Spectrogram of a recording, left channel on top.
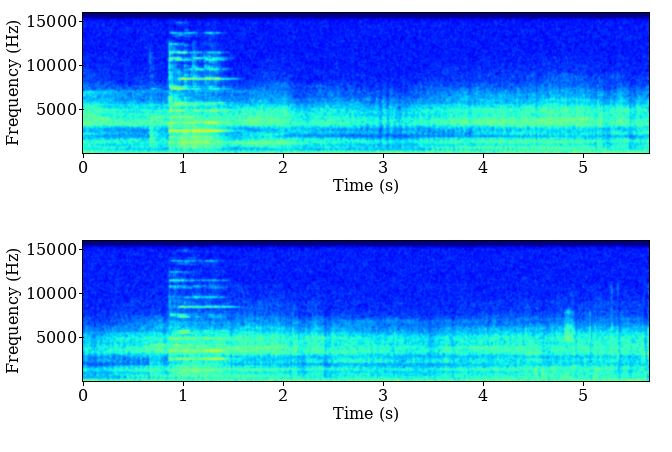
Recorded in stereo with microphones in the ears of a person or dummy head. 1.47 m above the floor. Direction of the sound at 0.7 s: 30° left (ahead or behind).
